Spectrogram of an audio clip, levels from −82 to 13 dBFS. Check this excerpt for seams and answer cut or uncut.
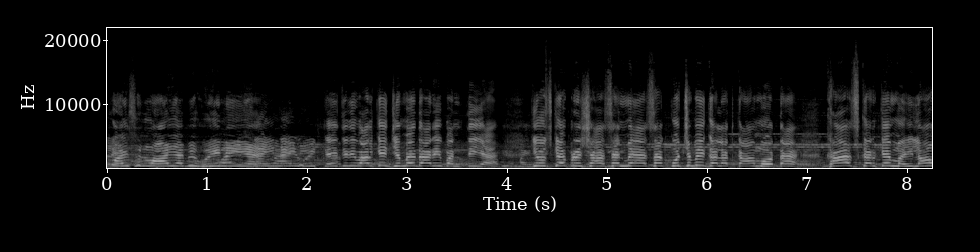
cut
